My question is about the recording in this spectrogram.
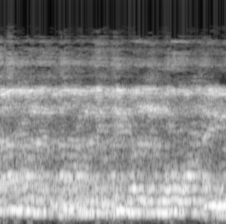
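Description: A young man's voice singing an unaccompanied devotional chant (a naat) through a microphone and PA system, in long held, winding notes.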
